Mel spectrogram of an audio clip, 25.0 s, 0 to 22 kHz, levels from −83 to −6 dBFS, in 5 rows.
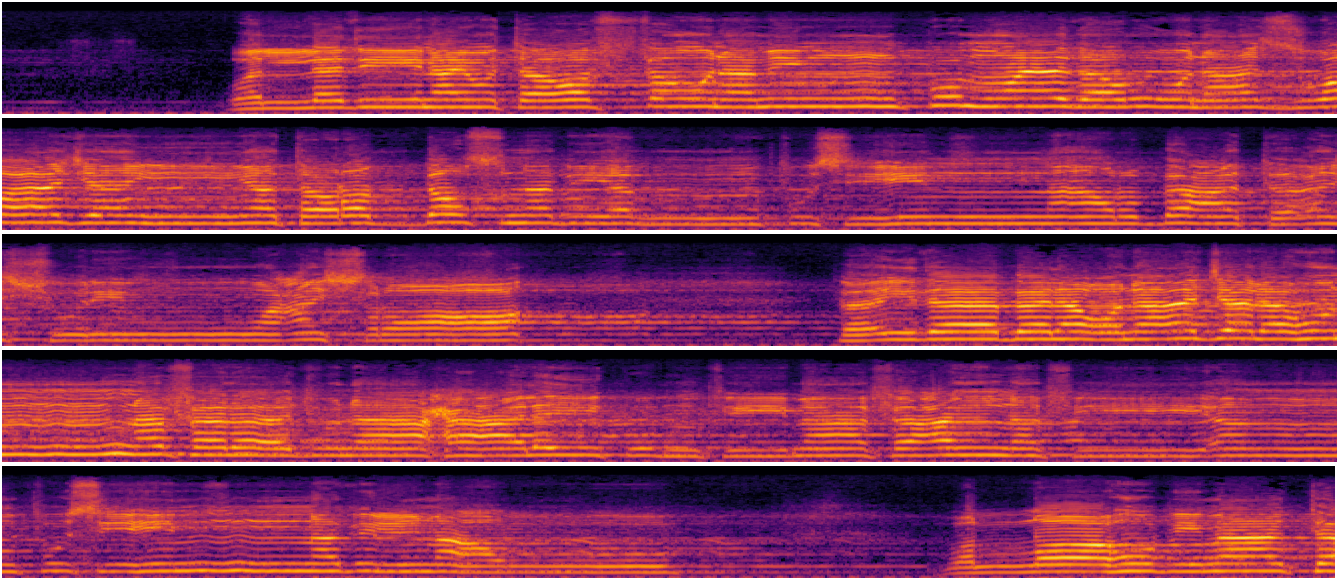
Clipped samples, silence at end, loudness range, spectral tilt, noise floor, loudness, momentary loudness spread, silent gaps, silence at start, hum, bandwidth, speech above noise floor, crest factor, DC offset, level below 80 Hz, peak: under 0.1%; 0 s; 6 LU; -1.5 dB/octave; -48 dBFS; -18 LUFS; 13 LU; none; 0.85 s; none; 16 kHz; 29 dB; 16 dB; under 0.1%; -48 dBFS; -4 dBFS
